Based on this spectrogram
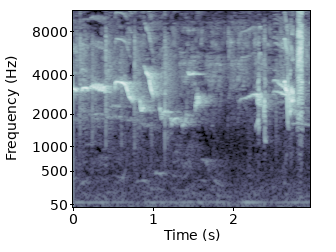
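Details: Oriental magpie-robin lure song, used to stir birds lacking drive and to call wild birds, with sweet whistled notes falling from high to mid pitch, then a pause and a burst of sharp, varied phrases.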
